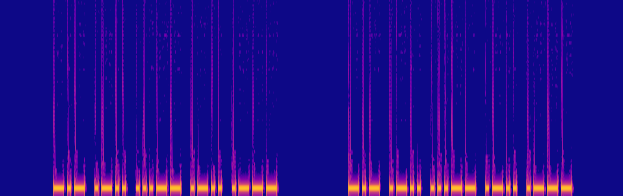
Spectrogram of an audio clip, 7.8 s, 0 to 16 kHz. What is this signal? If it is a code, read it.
Morse code, heard as a keyed tone, about 28 wpm, 700 Hz. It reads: KL3LJ KL3LJ
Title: USA Call Signs - 5 Characters - Repeated 2x - 28wpm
